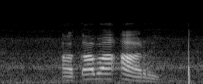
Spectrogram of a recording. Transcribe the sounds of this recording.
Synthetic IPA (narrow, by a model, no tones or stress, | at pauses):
akʼaβaʔaːrɪ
